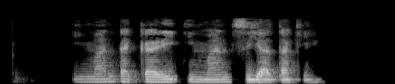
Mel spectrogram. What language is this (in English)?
South Ucayali Ashéninka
